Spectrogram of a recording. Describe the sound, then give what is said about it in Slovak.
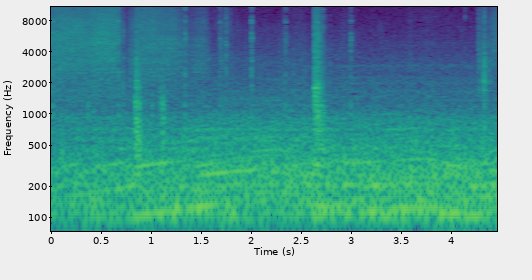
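Steady low road rumble fills the cabin of a comfortable car driving off-road, with a constant engine and tire drone and a few brief rattles and clicks from inside the vehicle. “je dobré, že toto auto je také pohodlné a že sme v ňom práve teraz, lebo v GLAčku by sme sa vytriasli úplne najviac.”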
